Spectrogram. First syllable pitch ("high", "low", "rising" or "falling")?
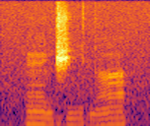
low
